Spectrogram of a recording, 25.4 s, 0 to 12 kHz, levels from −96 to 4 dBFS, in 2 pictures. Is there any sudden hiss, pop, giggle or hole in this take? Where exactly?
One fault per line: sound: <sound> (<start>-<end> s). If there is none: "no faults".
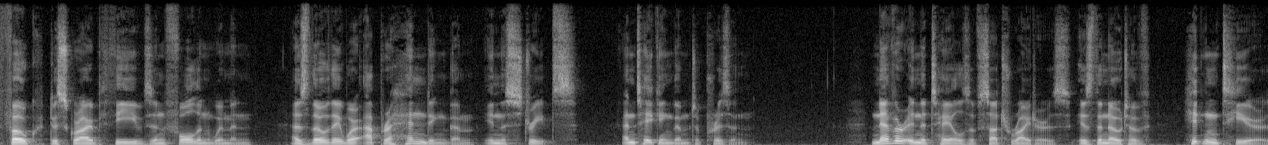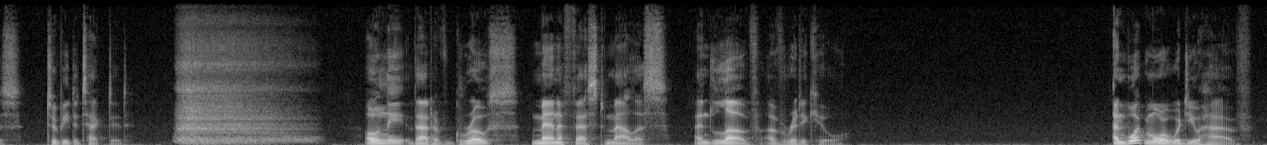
sound: sigh (14.4-16.0 s)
